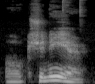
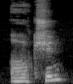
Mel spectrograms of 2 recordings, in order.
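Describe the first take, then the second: First: AUCTIONEER with main stress on EER; stress on suffix. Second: AUCTION stressed on AUC; stress on first syllable. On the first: Teacher showing stressed suffix, stress on EER. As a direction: land hard on the EER of auctioneer. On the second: Teacher contrasting word with suffixed form, stress on AUC. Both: Shown as a demonstration. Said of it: "the suffix is stressed".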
